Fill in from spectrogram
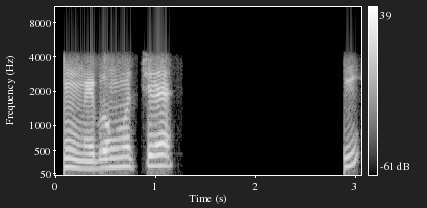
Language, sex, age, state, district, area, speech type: Bengali, male, 60+, West Bengal, Purba Medinipur, rural, conversation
